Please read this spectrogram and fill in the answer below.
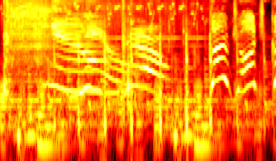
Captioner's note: whirring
